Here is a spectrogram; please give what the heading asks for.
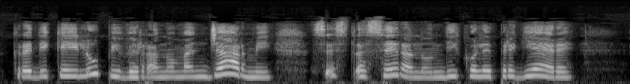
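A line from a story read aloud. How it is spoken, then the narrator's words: Whimpering. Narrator (Italian): piagnucolò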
